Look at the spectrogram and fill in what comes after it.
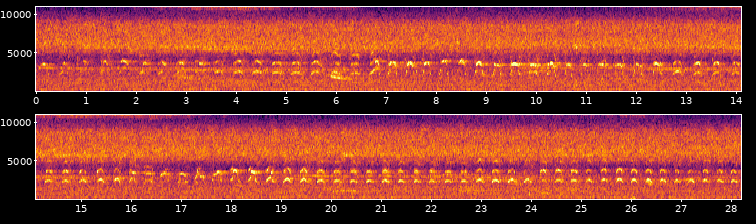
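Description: A bird repeating short high chirping notes, about two or three a second, over a steady high hiss of forest ambience.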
